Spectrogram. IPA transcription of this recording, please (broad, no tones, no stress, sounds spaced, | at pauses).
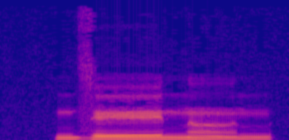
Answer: n z eː n ə̃ n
